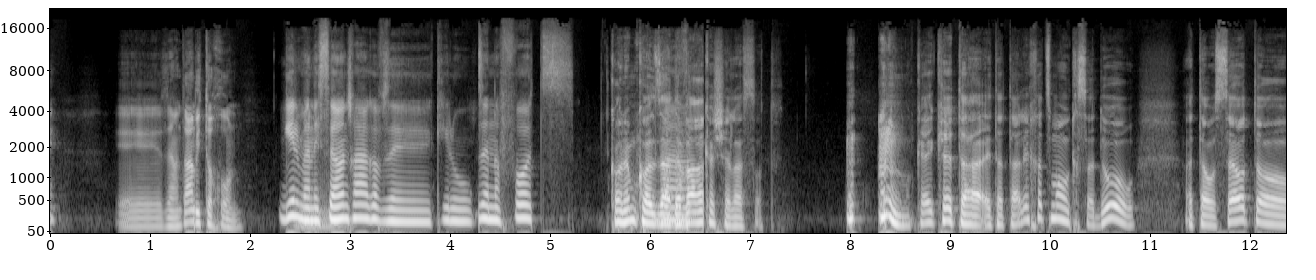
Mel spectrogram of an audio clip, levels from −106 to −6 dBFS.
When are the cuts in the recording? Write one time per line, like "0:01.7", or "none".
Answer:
0:01.4
0:03.0
0:04.3
0:06.5
0:08.9
0:10.2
